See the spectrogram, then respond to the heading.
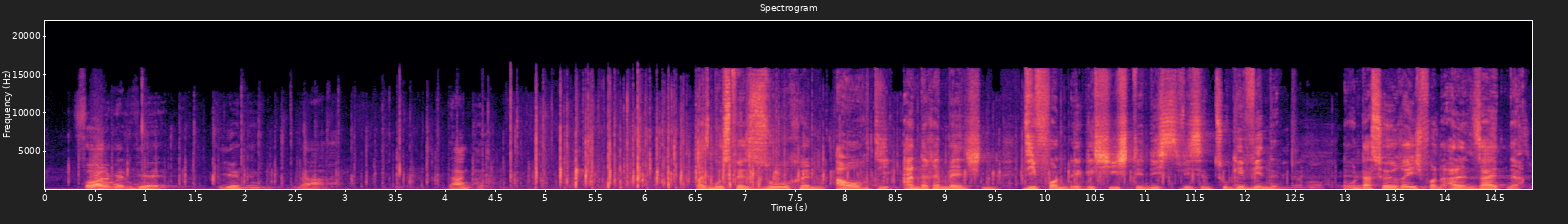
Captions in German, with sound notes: Folgen wir Ihnen nach. Danke. *klatschen* Man muss versuchen, auch die anderen Menschen, die von der Geschichte nichts wissen, zu gewinnen. Und das höre ich von allen Seiten,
